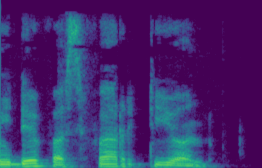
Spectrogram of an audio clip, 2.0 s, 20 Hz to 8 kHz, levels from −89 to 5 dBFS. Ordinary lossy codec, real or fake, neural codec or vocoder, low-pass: AAC, 48 kbps; real; none; 7.2 kHz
